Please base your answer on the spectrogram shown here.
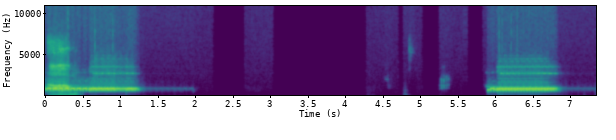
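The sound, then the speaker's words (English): A telephone ringing twice, each ring a bright trilling burst about a second long, separated by several seconds of near silence. “I'm sorry, that phone is going to keep going there.”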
